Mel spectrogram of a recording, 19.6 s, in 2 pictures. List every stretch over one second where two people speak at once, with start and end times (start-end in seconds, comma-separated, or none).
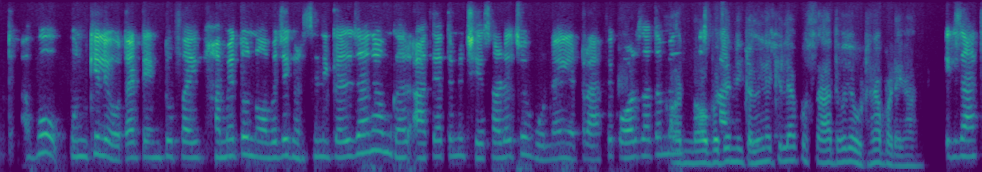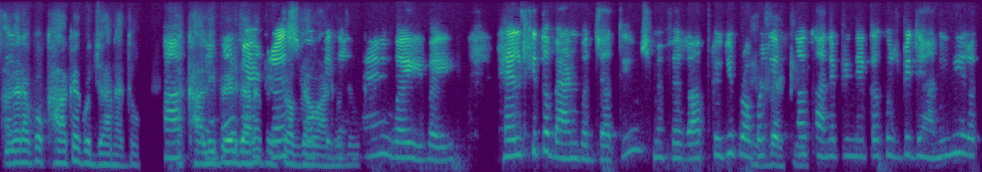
6.7-7.9, 11.5-13.4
